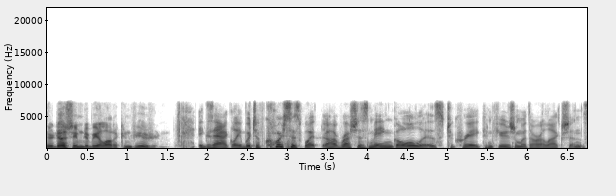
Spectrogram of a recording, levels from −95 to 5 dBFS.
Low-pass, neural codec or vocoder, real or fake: 7.2 kHz; none; real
